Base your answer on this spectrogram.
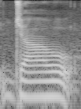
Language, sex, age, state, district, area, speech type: Hindi, male, 18-30, Madhya Pradesh, Hoshangabad, rural, read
